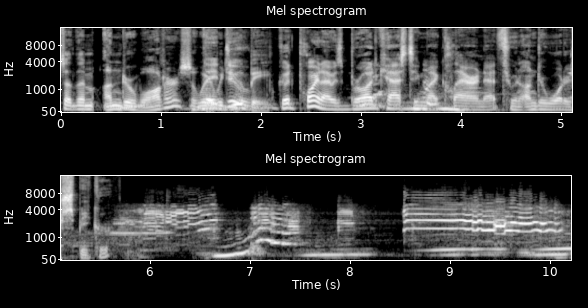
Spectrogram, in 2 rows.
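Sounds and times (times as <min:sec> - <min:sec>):
speech: 0:00.0 - 0:08.0
humpback whale song: 0:02.9 - 0:10.2.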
